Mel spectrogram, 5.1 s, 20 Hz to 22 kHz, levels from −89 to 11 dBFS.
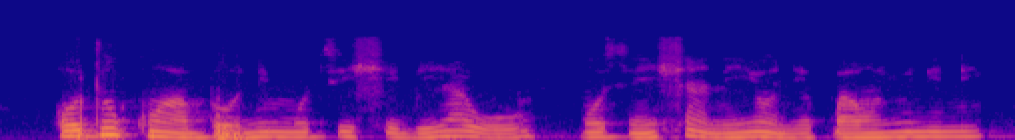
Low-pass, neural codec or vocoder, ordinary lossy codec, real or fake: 7.2 kHz; none; Opus, 32 kbps; real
